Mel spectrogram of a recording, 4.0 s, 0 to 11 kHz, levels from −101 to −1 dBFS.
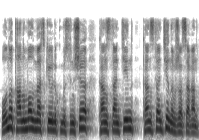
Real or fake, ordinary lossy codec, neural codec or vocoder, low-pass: real; none; none; 7.2 kHz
